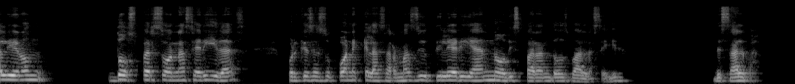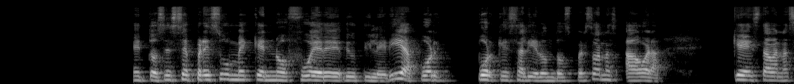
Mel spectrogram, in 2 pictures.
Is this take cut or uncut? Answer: uncut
